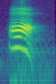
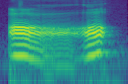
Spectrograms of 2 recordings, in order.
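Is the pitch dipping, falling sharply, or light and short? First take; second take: falling; dipping. First: The pitch falls fast and loud from high. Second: The pitch dips low, then rises slightly. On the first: "가장 높은 음에서 가장 낮은 음으로 강하고 빠르게 떨어뜨리면서" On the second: "조금 낮은 음에서 시작해서 가장 낮은 음까지 내려갔다가 천천히 살짝 위로 올리는 소리"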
